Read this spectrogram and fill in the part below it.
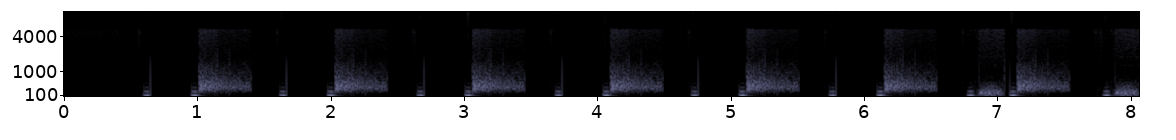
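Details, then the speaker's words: Significant aortic regurgitation: regular heartbeat near 58 a minute with a high-pitched blowing diastolic decrescendo murmur at the left sternal border; an early-peaking systolic flow murmur is added later. "Compare this systolic flow murmur in a patient with significant aortic regurgitation to the late peaking systolic murmur of aortic stenosis. I will begin first with the regurgitant murmur and then add the systolic flow murmur."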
